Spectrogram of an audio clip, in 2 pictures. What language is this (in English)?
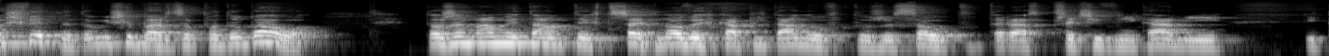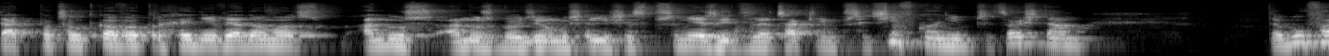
Polish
